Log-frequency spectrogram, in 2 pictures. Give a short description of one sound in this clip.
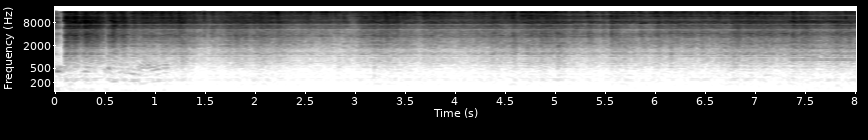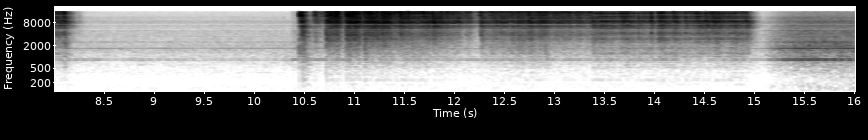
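An arc welder crackles and hisses steadily.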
